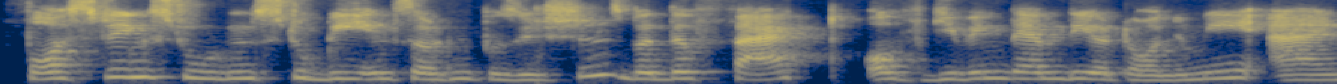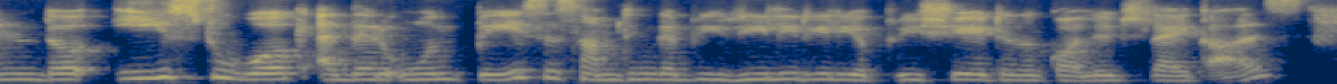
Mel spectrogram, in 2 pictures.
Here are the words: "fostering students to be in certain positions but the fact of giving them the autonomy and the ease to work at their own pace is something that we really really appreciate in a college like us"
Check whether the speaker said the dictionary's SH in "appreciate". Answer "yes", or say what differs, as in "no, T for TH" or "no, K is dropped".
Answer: yes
